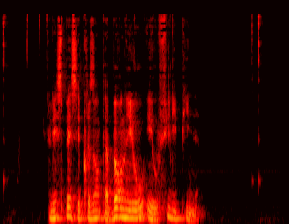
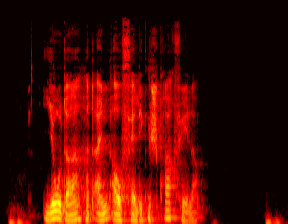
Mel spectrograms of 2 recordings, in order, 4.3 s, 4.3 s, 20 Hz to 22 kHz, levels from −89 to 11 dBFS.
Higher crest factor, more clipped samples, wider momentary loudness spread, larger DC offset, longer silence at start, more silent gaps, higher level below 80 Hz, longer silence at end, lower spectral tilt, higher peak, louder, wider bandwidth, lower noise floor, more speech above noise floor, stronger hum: about the same, 20 dB vs 20 dB; neither; first, 20 LU vs 16 LU; neither; about the same, 0.05 s vs 0.15 s; neither; second, -68 dBFS vs -50 dBFS; first, 0.45 s vs 0.15 s; about the same, -5.5 dB/octave vs -6.5 dB/octave; second, -16 dBFS vs -6 dBFS; second, -33 LUFS vs -24 LUFS; about the same, 17 kHz vs 15.5 kHz; second, -81 dBFS vs -86 dBFS; second, 49 dB vs 62 dB; neither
